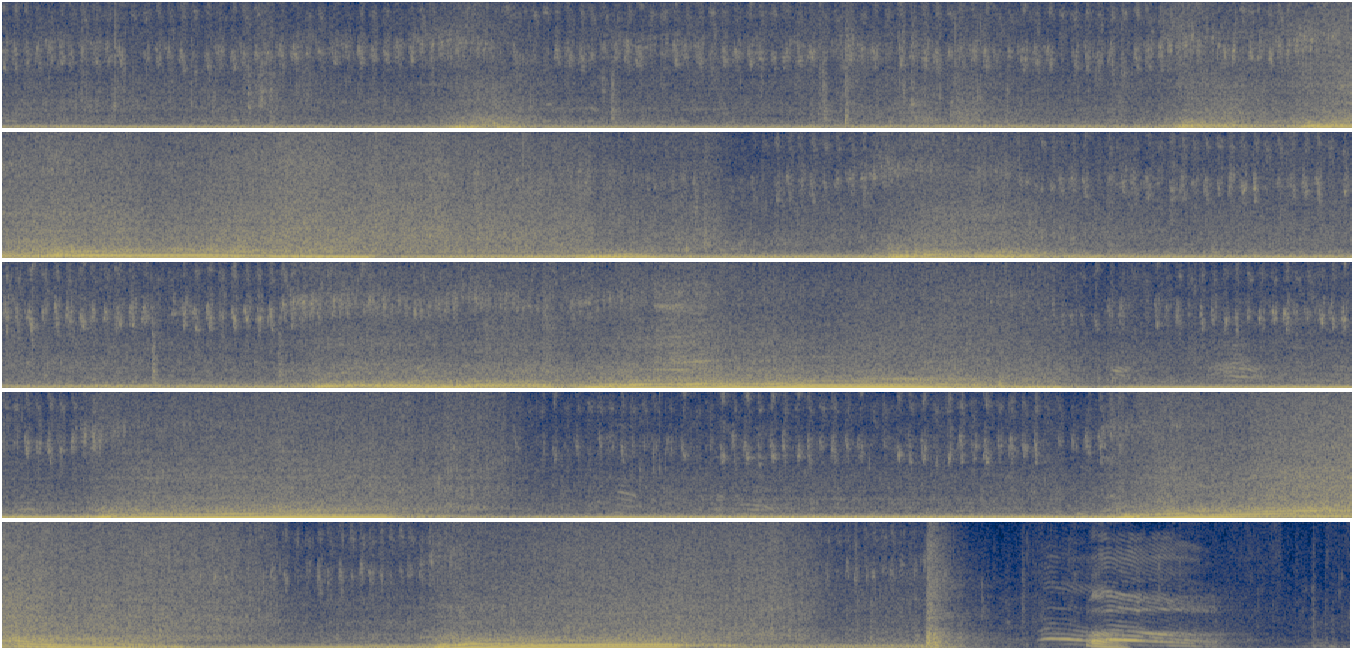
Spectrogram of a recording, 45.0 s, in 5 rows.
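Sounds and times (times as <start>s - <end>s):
engine revving: 0.0s - 42.4s
rushing churning water and mud: 7.6s - 25.7s, 26.4s - 32.2s, 33.7s - 42.4s.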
